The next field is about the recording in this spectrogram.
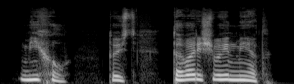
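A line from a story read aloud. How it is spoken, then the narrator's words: Trembling voice. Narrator (Russian): спросила Алька дрогнувшим голосом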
